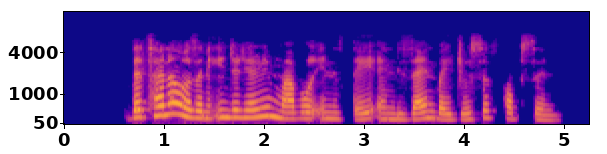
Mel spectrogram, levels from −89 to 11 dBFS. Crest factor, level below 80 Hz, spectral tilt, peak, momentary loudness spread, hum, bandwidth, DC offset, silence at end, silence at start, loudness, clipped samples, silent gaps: 18 dB; -66 dBFS; -6 dB/octave; 0 dBFS; 15 LU; none; 7.2 kHz; under 0.1%; 0.35 s; 0.7 s; -18 LUFS; under 0.1%; 2.80-2.88 s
